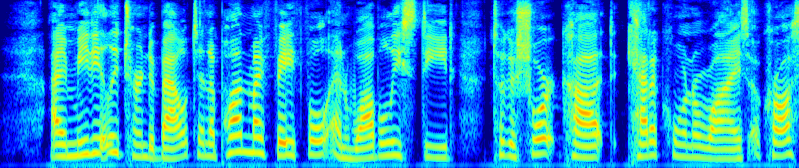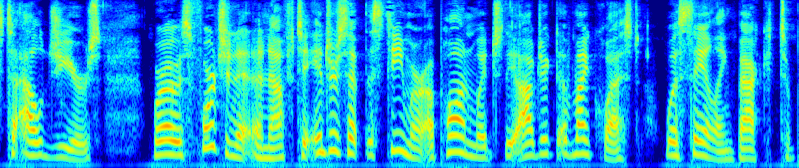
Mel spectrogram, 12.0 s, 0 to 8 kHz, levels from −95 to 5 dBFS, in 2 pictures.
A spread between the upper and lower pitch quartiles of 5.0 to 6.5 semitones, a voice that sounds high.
No: average, 4.5 semitones; high, 230 Hz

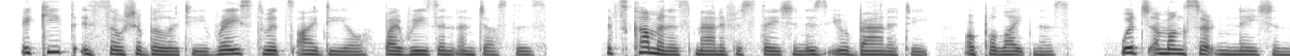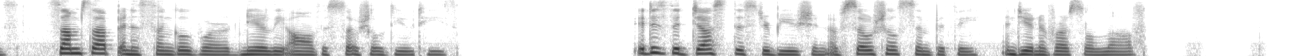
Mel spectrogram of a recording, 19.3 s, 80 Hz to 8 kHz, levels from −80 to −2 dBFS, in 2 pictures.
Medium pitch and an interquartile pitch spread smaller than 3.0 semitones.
Yes: medium, 175 Hz; narrow, 2.4 semitones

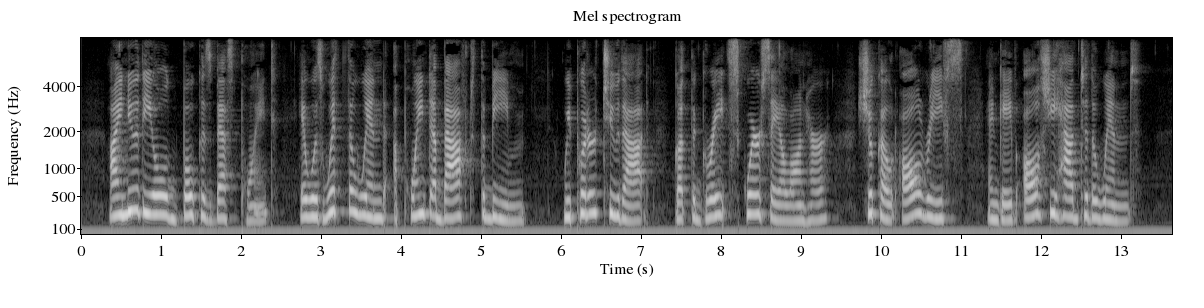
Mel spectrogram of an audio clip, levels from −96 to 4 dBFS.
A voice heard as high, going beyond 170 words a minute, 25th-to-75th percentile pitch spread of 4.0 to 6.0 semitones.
Yes: high, 225 Hz; average, 180 wpm; average, 4.4 semitones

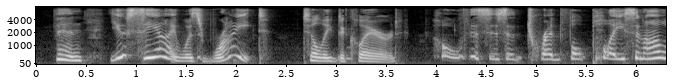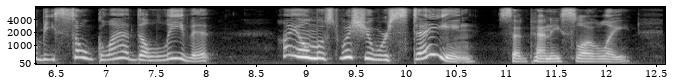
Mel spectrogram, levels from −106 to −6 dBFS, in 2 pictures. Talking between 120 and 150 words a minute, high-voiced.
Yes: average, 145 wpm; very high, 260 Hz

